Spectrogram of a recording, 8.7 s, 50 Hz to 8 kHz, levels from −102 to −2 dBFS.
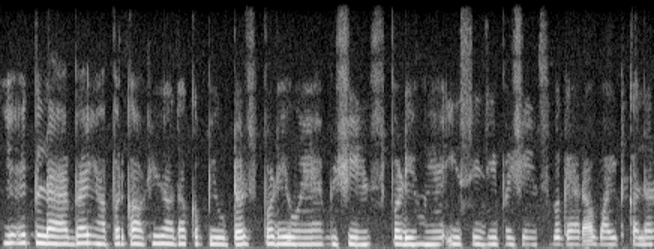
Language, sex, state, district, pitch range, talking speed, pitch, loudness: Hindi, female, Punjab, Kapurthala, 210-225 Hz, 150 wpm, 220 Hz, -15 LUFS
